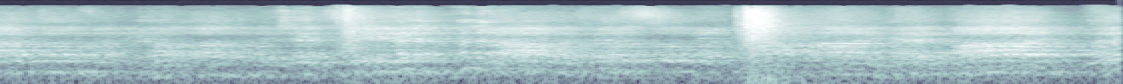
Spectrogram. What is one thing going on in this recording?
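A middle-aged man chants loudly and with emotion into a microphone, in a large echoing hall.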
